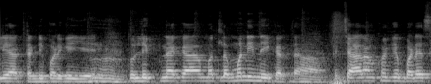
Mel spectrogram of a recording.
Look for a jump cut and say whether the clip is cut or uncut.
cut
